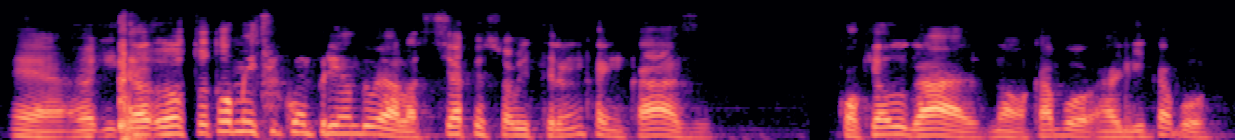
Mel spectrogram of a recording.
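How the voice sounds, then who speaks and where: A man's voice: fairly high pitch, animated, a little fast, muffled recording. A man in casual chat, reacting expressively and joking as he speaks.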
